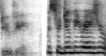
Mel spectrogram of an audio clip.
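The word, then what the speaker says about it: Jacdui: J-A-C-D-U-I, spelled pronounced Doobie.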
